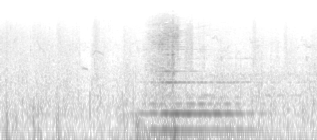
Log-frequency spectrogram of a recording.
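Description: Footsteps run quickly over grass.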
